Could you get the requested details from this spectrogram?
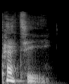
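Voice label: "petty", English, British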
